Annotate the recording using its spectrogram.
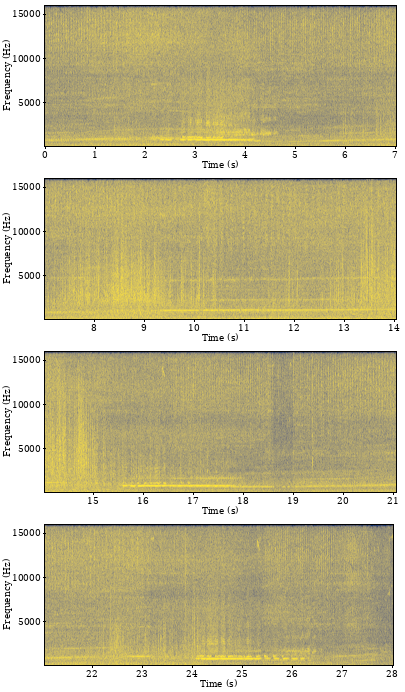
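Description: Wind rushes past loudly outdoors.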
